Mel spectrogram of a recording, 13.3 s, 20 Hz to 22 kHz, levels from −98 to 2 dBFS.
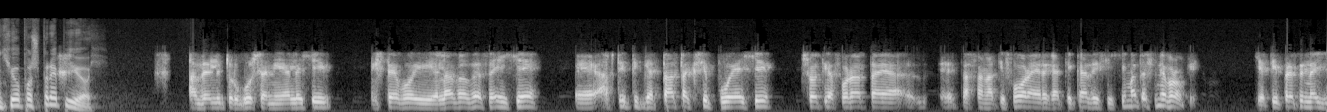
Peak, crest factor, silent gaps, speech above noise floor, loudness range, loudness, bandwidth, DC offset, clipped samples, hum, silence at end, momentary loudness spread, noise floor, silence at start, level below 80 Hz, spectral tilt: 0 dBFS; 18 dB; none; 23 dB; 2 LU; -17 LUFS; 11.5 kHz; under 0.1%; under 0.1%; none; 0 s; 9 LU; -41 dBFS; 0 s; -60 dBFS; -4.5 dB/octave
